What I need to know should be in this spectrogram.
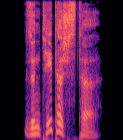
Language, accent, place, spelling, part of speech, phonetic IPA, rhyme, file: German, Germany, Berlin, synthetischste, adjective, [zʏnˈteːtɪʃstə], -eːtɪʃstə, De-synthetischste.ogg
- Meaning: inflection of synthetisch: 1. strong/mixed nominative/accusative feminine singular superlative degree 2. strong nominative/accusative plural superlative degree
